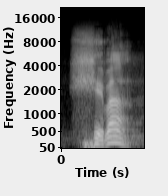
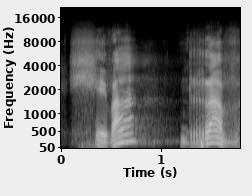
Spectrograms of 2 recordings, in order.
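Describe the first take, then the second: First: "Jebá" with the stress landing on the final A, he-BA; stress on last A. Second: "Jebá, Rav" said slowly with stress on the final A of Jebá; Aramaic words. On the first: Pastor spelling out Jebá for the church, stress on the A. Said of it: "con acento en la A". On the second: Pastor teaching the church Aramaic words, careful pronunciation. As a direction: sound out "Jebá" as he-BA and "Rav" as one short rolled-R syllable. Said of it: "explicarles las palabras arameas". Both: Shown as a demonstration.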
